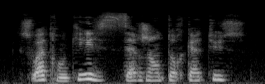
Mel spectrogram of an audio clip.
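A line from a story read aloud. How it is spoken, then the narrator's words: Plain reply. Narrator (French): répondit Pierrot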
